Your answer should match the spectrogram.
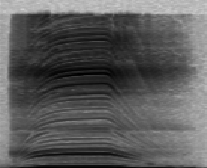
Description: small drill

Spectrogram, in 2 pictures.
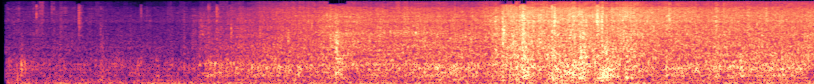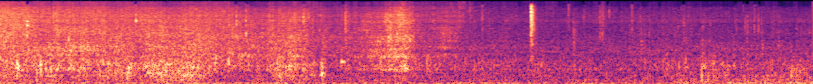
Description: car through icy puddle

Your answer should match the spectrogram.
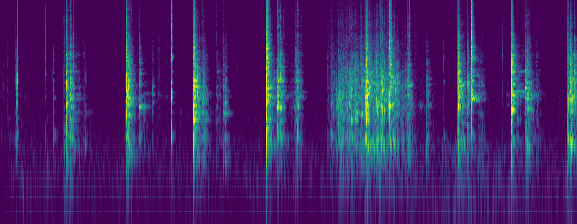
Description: counting cans close

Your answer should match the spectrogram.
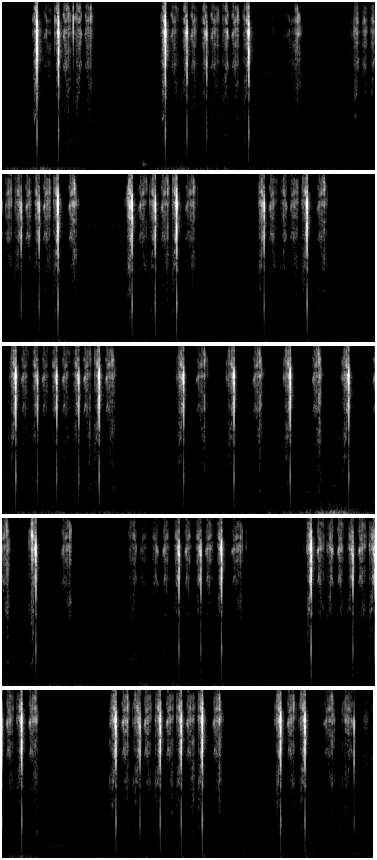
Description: grass clippers

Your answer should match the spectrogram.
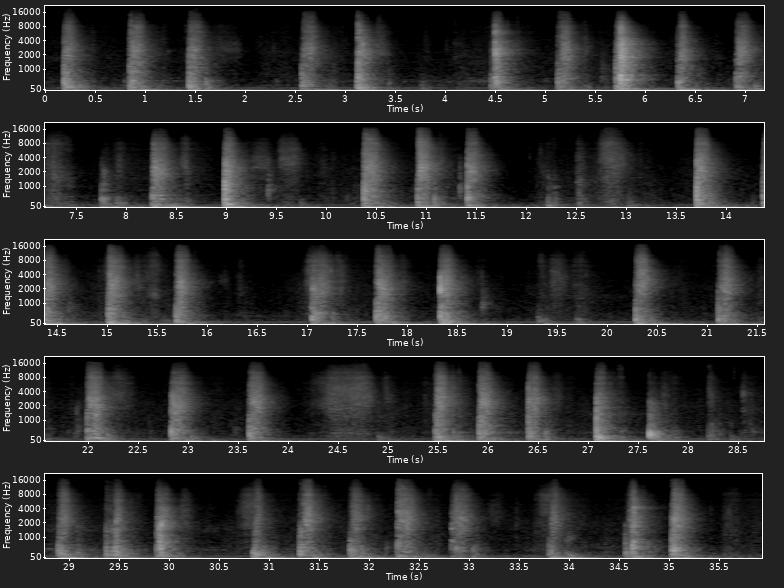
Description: scuffing on stone

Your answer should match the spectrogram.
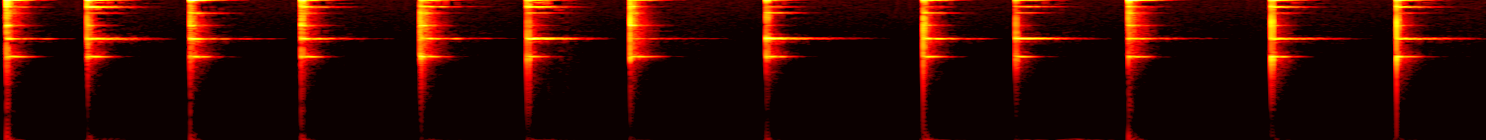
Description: shell casings revolver

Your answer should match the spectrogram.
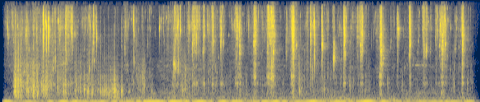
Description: liquid spurt

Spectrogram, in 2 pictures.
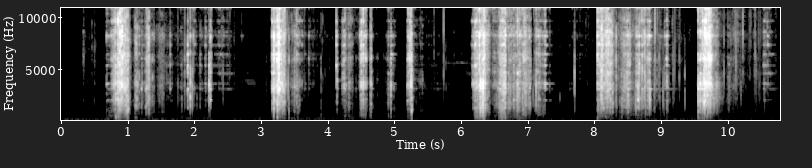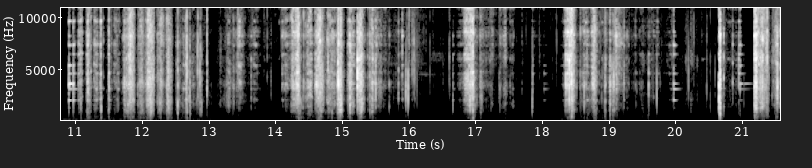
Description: digging with trowel

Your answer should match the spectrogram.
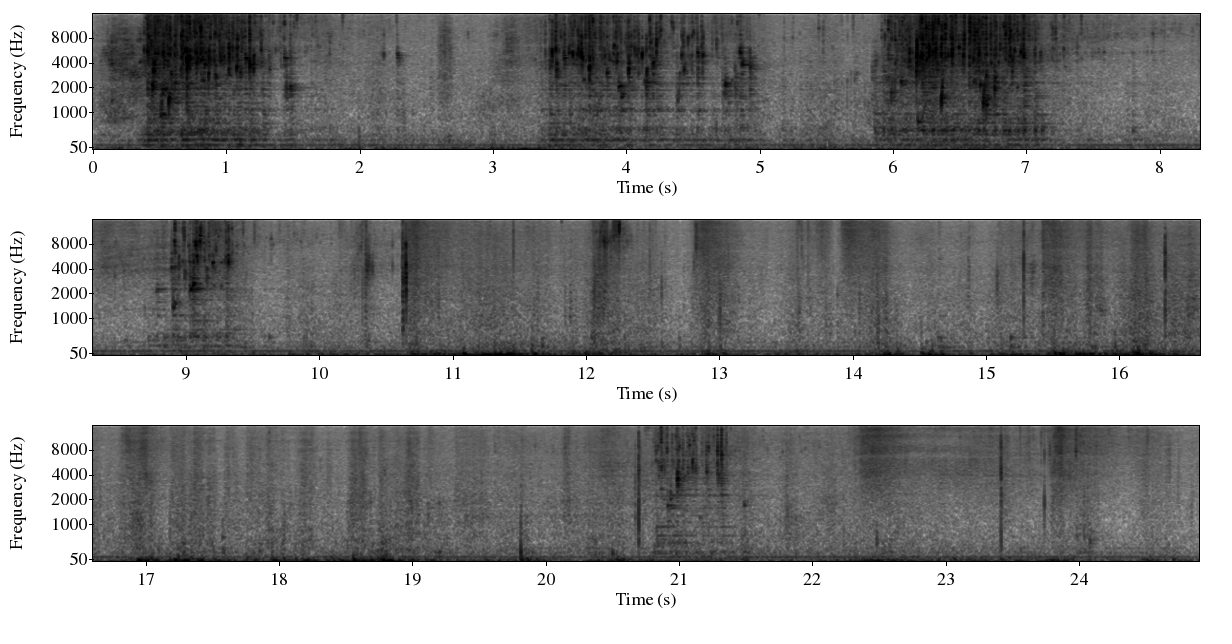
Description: wet towel wring

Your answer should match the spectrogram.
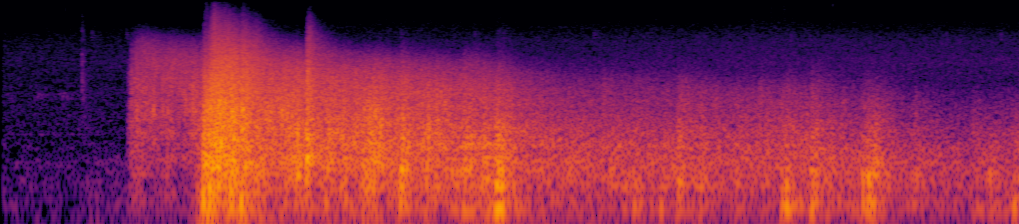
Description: thunderstorm long

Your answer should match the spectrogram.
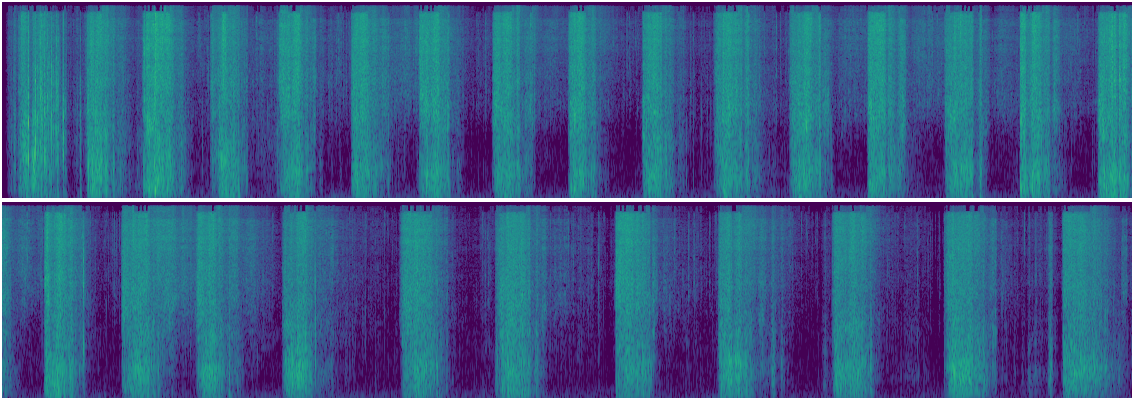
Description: walk on snow series

